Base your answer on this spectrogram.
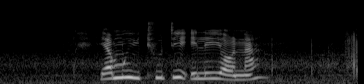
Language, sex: Southern Sotho, female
